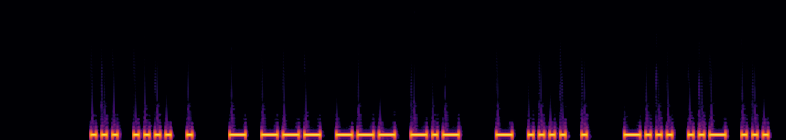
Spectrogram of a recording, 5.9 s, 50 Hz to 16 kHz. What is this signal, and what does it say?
Morse code, heard as a keyed tone, about 32 wpm, 700 Hz. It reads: SHE TOOK THE BUS
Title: Sentences from Top 1000 Words - Review Part 6 - 30wpm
